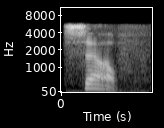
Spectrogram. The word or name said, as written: self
